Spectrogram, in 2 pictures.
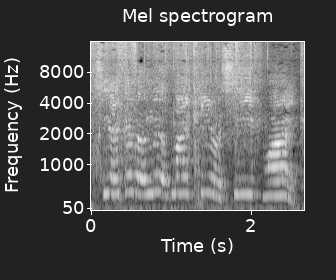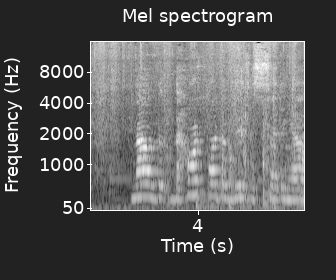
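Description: Noticeable background noise behind a woman speaking. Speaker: home vlogger. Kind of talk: casual unboxing vlog chat. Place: home room. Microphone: lapel.

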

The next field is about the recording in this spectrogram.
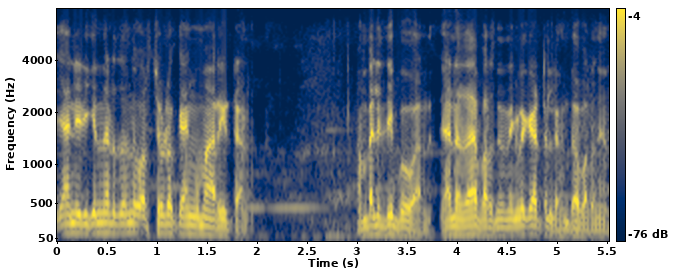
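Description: With a bright, sharp tone, a man speaks with ordinary pitch variation. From Kerala, south of Ernakulam. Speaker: farming channel host. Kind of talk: live-stream monologue. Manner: animated.

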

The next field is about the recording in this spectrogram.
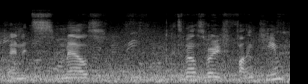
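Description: A man talks with music playing in the background. The sound is dry, with no echo. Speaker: travel food vlogger. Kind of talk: casual vlog chat. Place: street. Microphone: lapel.

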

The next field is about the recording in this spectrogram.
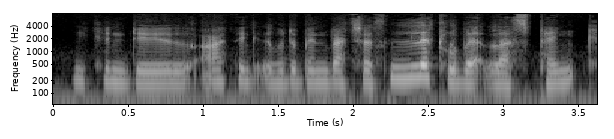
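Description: Fairly low in pitch, a woman's voice comes through. Her intonation is fairly even.

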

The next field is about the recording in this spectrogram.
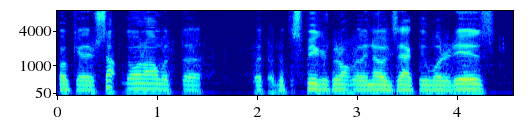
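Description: A man with a fairly high pitch is heard in a dry sound with no echo, though there is noticeable background noise. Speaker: associate pastor. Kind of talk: sermon. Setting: church. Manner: loud. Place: church. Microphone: speakers problem, microphone turned all the way up; podium.

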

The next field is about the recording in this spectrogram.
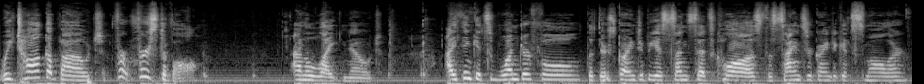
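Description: Over music in the background, a woman speaks at a medium pitch and a moderate pace with ordinary pitch variation. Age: 60s. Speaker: public commenter. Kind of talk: public comment at city meeting.

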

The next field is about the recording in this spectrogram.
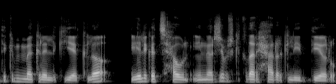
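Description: A man speaks with a northern Moroccan accent, the sound dry and free of echo. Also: quiet background. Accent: Moroccan Darija, northern. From Morocco. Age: 20s. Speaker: painter and artist; interviewee. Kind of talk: interview testimony. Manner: halting. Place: home room. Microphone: handheld.

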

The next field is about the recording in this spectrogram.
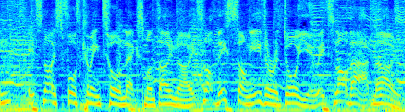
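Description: A man at a fairly quick pace with hardly any pauses, in a dry sound with no echo, over clear music in the background. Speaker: radio presenter. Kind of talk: radio show presenting. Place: studio. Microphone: studio mic.

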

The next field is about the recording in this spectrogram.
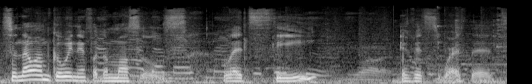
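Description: While a woman talks, clear music can be heard behind her. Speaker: food vlogger. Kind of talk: casual vlog chat. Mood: delighted, playful. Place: cafe. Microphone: phone near.

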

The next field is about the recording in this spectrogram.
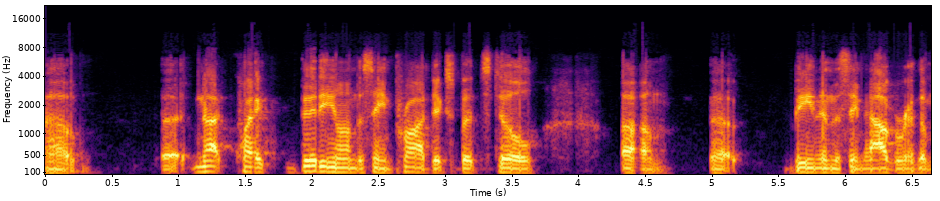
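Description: Over a quiet background, a man talks at a moderate pace and a fairly low pitch, keeping his intonation fairly even and leaving long, frequent pauses. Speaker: worker cooperative member. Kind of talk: casual discussion. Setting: video call. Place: home room. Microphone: headset.

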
